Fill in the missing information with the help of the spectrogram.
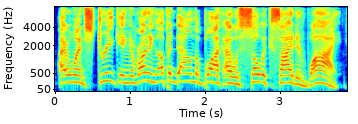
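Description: A man hosting a podcast, telling a personal story in an earnest way and acting out quotes with big jumps in pitch. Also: normal speed, no echo, studio quality. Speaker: podcast host.

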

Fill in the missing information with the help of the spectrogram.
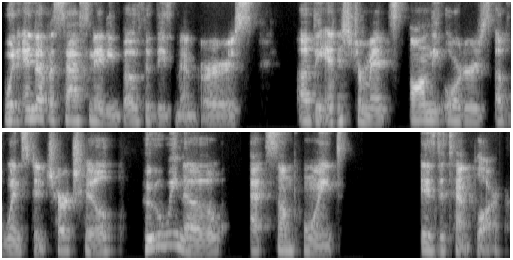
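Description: A man's voice: medium pitch, a little slow, gravelly, bright, forceful tone. A man co-hosting a podcast in casual chat, recapping game lore at length and dropping in frequent "like" asides. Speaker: podcast co-host.

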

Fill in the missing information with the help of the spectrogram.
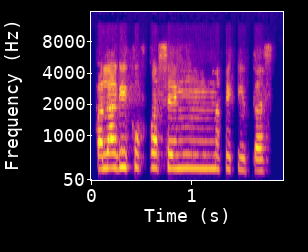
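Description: High-pitched woman telling a story, lots of stops and restarts, dry dull sound. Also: level tone, brisk, dry recording. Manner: hesitant, many restarts, mixes English into Tagalog. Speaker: guest telling a personal ghost story. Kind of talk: casual storytelling.

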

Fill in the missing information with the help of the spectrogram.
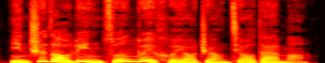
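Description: An irritable innkeeper grumbles about old obligations in an impatient, fed-up tone, as a woman narrator puts him on. The voice is a little high. The storybook recording sounds dry. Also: lively intonation, quick pace, warm tone, no room sound, lightly acted. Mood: grumbling.

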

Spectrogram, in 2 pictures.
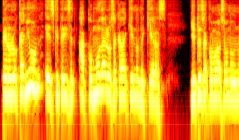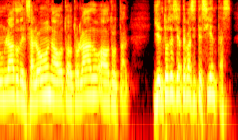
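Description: A man's voice: high voice, fairly quick. A middle-aged man with a Mexican accent, casually telling a story on a podcast and acting out the dialogue. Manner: animated, acts out quoted dialogue in many voices. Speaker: podcast co-host.

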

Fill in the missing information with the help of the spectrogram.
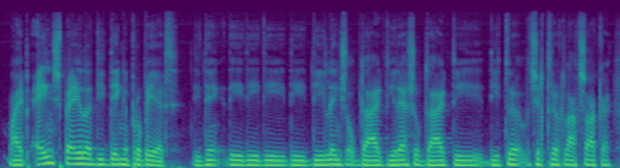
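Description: Man, football podcast co-host, casual, halting, frequent fillers. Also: fairly low pitch, flat delivery, warm tone. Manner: hesitant, many fillers and restarts. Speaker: football analyst.

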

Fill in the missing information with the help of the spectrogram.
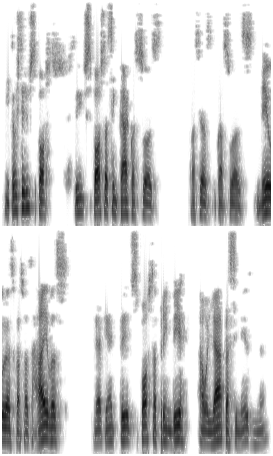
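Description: A man with a Brazilian accent, teaching meditation in a gently coaxing, unscripted way with frequent short tag questions. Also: medium pitch, moderate pace, husky, low-quality recording. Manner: unscripted, gently coaxing, often seeking agreement with short tags. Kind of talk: spoken talk and guided meditation instruction.

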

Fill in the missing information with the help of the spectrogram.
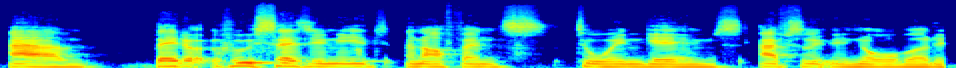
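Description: Flat-pitched man with a Kerry Irish accent. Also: moderate pace, clear, resonant tone. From Kerry, Ireland. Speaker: podcast panellist. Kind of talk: casual sports chat.

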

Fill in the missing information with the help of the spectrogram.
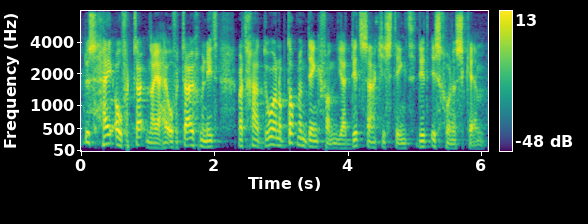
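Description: A man's voice: medium pitch, expressive, a little fast, slightly rough. A man telling a personal story in a plain, conversational way, with frequent hesitations and restarts. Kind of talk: personal story told to an audience.

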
